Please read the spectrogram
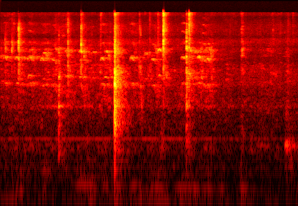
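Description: Whole spices sizzling and crackling in hot oil in a steel kadai, with a few sharp clicks against the pan, the loudest about a second and a half in.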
